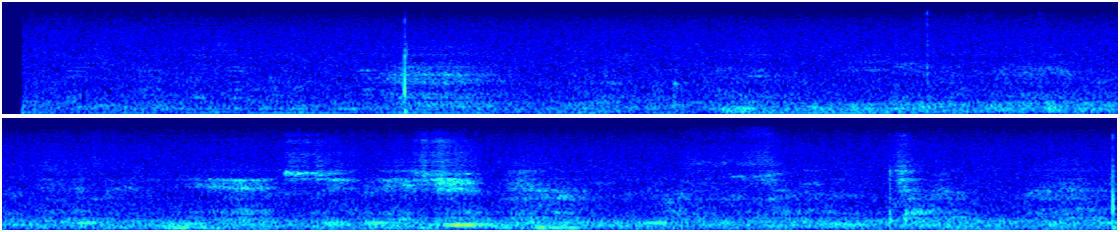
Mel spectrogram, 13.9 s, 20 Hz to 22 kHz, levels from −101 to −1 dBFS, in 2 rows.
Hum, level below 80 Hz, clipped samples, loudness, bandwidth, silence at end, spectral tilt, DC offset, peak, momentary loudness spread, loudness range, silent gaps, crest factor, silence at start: none; -84 dBFS; under 0.1%; -62 LUFS; 16 kHz; 0 s; -3.5 dB/octave; under 0.1%; -32 dBFS; 9 LU; 8 LU; none; 30 dB; 0.1 s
